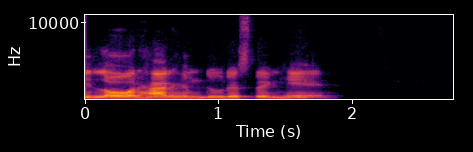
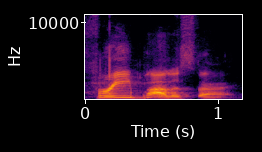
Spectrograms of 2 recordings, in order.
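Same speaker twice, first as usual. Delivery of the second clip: drawn-out, louder mock yell; retold yelling; 5 semitones higher, 6 dB louder, slower than usual. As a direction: imitate a protester's slow shout. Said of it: "and started yelling".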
